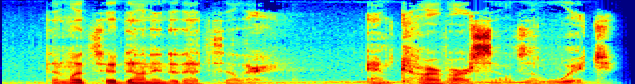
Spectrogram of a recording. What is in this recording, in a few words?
witch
